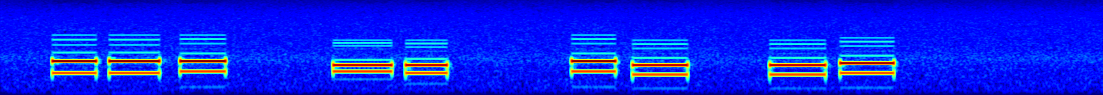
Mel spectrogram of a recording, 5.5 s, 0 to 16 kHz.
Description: DTMF, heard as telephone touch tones, dialled by hand, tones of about 270 ms. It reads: 669 74 91 15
